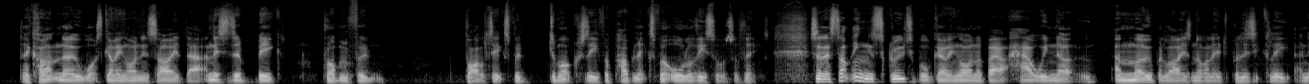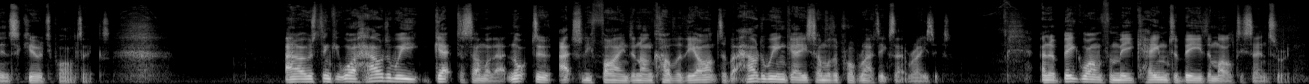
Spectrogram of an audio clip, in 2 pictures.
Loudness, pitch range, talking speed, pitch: -22 LUFS, 90-105 Hz, 200 wpm, 95 Hz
